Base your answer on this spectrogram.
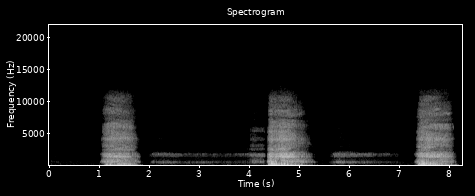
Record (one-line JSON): {"exhalation_length": "8.3 s", "exhalation_amplitude": 30373, "exhalation_signal_mean_std_ratio": 0.4, "survey_phase": "alpha (2021-03-01 to 2021-08-12)", "age": "18-44", "gender": "Female", "wearing_mask": "No", "symptom_cough_any": true, "symptom_shortness_of_breath": true, "symptom_fatigue": true, "symptom_headache": true, "symptom_onset": "3 days", "smoker_status": "Never smoked", "respiratory_condition_asthma": true, "respiratory_condition_other": false, "recruitment_source": "Test and Trace", "submission_delay": "2 days", "covid_test_result": "Positive", "covid_test_method": "RT-qPCR"}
